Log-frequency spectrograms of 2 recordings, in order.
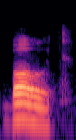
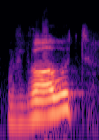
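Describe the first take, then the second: First: Vote said as boat with a b; vote with a Spanish b; wrong b sound. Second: Vote with a buzzing v; Vote with teeth on lip; right v; correct v. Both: Shown as a demonstration. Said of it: "Porque si no".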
